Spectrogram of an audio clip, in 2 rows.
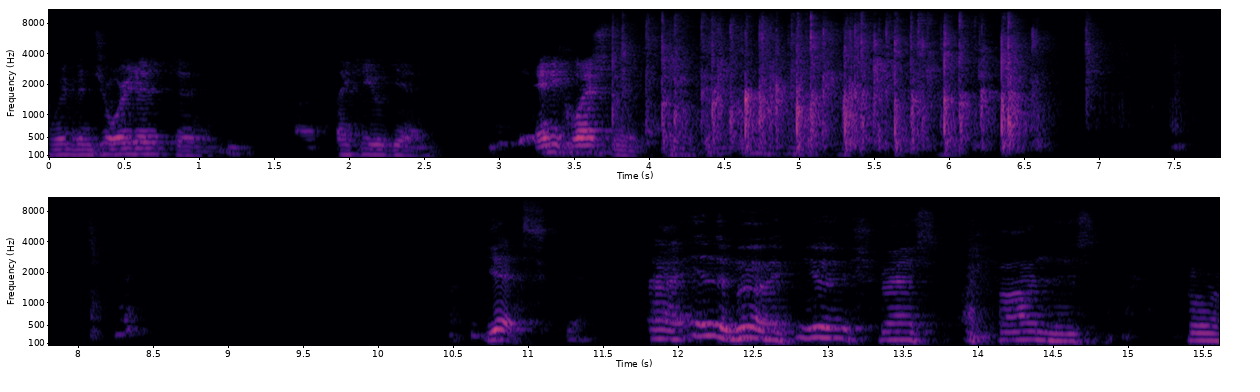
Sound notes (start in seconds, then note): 5.1 audience applauding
